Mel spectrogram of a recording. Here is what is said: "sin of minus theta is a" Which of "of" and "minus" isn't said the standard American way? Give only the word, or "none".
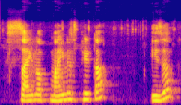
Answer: of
